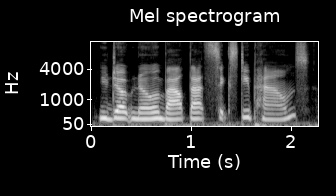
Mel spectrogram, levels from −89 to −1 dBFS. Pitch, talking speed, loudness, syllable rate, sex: 205 Hz, 185 wpm, -17 LUFS, 4.3 syllables/s, female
